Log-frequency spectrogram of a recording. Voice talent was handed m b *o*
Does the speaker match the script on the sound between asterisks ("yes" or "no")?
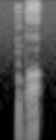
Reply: no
